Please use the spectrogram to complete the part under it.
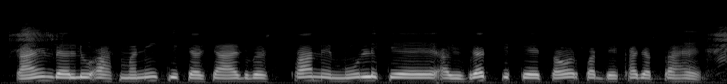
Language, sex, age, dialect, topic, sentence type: Hindi, male, 31-35, Awadhi Bundeli, banking, statement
